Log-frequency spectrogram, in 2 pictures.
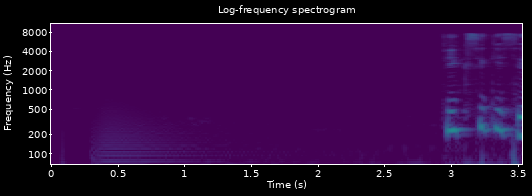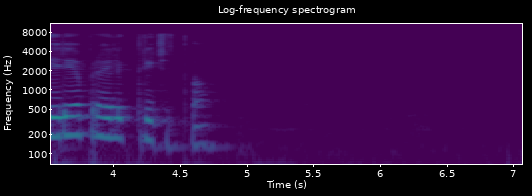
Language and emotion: Russian, neutral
